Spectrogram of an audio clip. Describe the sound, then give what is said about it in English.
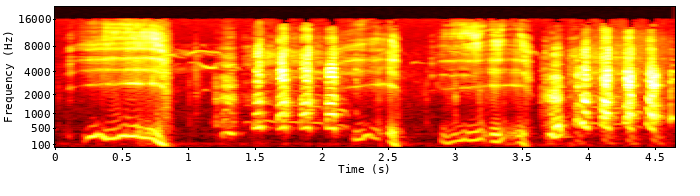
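Cat sound effect of a cat with a fur ball stuck in its throat: a long strained yowl, then many short, choppy, hacking vocal bursts in an uneven rhythm, fairly loud throughout. “And that is a cat with a fur ball stuck in his throat.”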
